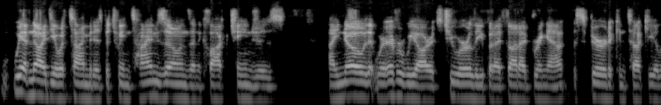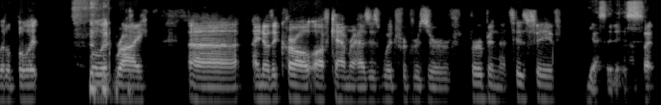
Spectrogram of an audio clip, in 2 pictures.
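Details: Adult man speaking; Normal conversational speech.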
